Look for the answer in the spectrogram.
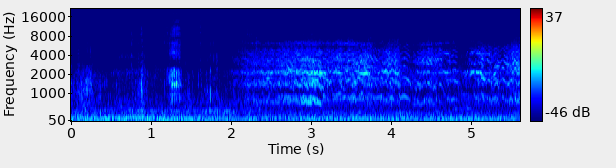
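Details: A flock of sulphur-crested cockatoos loading a eucalyptus tree near Oodnadatta in the Australian outback screeches in a dense, harsh, overlapping chorus, with a low engine hum and a man's voice at the start.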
